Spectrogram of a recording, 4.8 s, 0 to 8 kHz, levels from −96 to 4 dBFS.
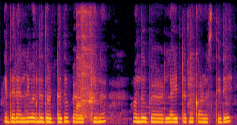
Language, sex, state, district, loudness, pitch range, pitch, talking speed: Kannada, female, Karnataka, Bidar, -15 LUFS, 225-240 Hz, 235 Hz, 115 wpm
